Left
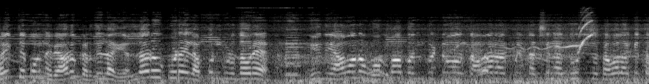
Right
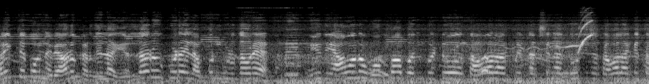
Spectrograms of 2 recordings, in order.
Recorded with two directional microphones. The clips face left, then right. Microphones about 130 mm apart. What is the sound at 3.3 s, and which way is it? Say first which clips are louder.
Speech: right 1 dB; centre (ahead or behind).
